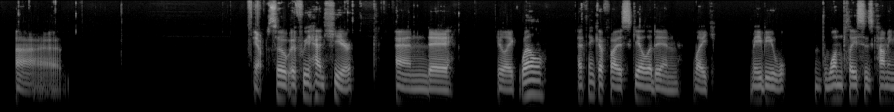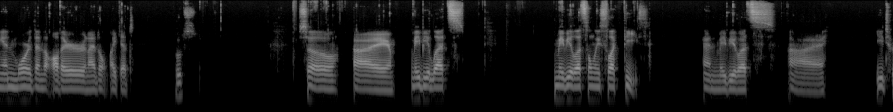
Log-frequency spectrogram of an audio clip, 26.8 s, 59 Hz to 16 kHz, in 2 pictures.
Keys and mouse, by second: 0.6 g, 1.1 click, 1.8 ctrl+z, 2.7 g, 3.3-4.8 drag, 6.8 shift+middle click, 8.6 click, 8.9 s, 15.4 ctrl+s, 17.4 ctrl+z, 19.2 shift+middle click, 20.3 shift+middle click, 24.3 ctrl+click, 26.3 e.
